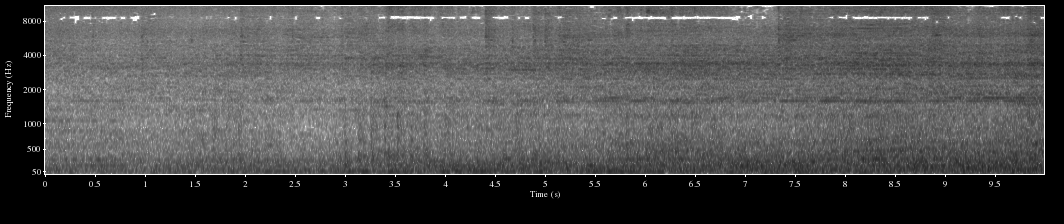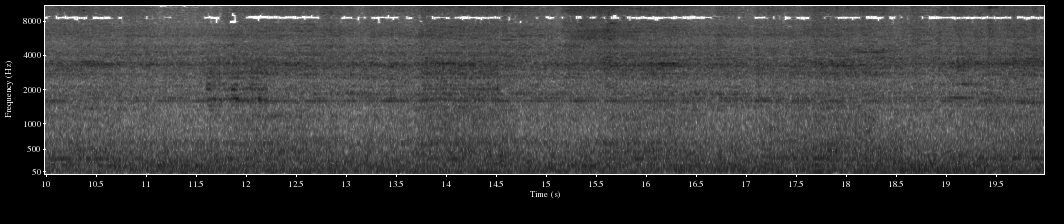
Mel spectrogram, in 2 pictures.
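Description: Double-stack intermodal container cars rolling past, their steel wheels rumbling on the rails with a faint high squeal, growing steadily louder.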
